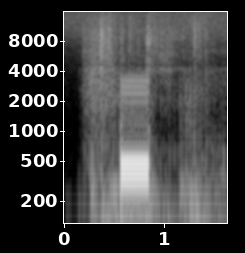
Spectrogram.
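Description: A phone call tone while calling a friend's mobile, which goes to EE voicemail: one loud, steady electronic beep lasting a fraction of a second, rising out of a faint, muffled background murmur and then cutting off cleanly.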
